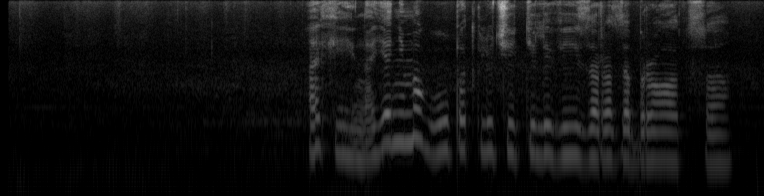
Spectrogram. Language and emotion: Russian, sad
